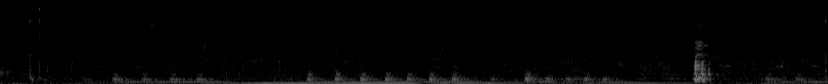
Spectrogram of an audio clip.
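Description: Faint, rapid typing on a computer keyboard in quick runs of keystrokes, with one sharper, louder click near the end.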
